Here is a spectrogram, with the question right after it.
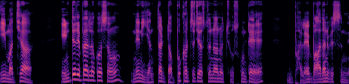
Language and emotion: Telugu, sad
